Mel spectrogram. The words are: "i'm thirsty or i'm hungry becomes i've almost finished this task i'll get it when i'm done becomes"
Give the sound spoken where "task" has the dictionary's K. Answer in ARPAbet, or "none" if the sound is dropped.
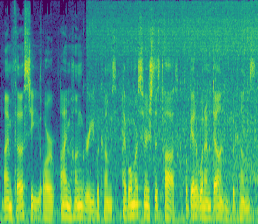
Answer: K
